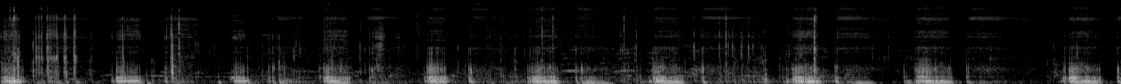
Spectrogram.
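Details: Beagle snoring with regular deep, rattling snorts repeated roughly every second, low-pitched and grainy, with faint breathing noise in between.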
